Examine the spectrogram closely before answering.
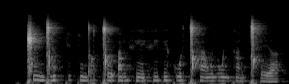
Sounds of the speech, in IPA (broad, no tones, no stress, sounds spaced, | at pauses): ǁ ĩ ɡ͡ǀ ɛ̃ ʔ k i k ĩ d ɔ ǀ ɯ ʔ ã b fʲ ɛ̃ fʲ ɛ pʲ õ k w ɯ ǀʰ ã w i w ĩ k ã d ǀʰ e ɐ̯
